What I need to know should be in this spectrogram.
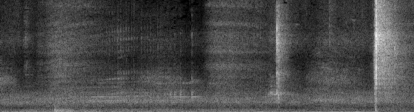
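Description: A caulking gun clicks as its trigger is squeezed.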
